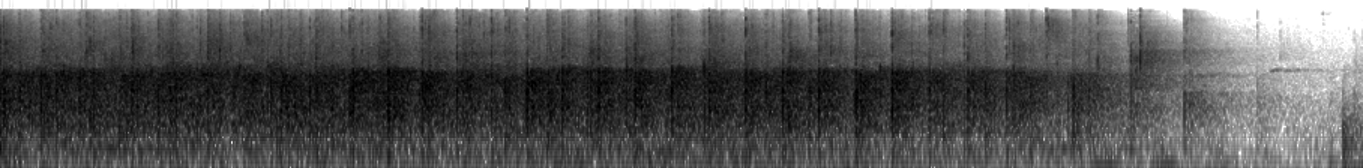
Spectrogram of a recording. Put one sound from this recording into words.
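An audience applauds in a hall, then the applause fades out.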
